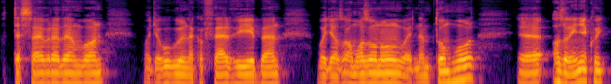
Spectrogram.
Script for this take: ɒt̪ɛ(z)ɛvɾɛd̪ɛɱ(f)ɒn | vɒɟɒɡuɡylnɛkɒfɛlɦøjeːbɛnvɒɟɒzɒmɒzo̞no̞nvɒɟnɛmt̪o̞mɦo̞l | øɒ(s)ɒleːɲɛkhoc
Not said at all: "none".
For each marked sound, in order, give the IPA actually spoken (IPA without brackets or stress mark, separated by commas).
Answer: s, v, z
